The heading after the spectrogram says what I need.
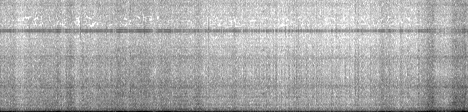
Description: The revving sound of a car engine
